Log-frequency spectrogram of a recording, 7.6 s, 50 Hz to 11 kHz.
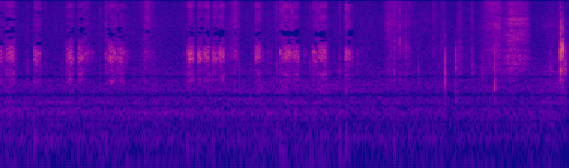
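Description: A yellow graphite pencil writes words on an open grid-paper notebook resting on a wooden desk while the other hand flattens the page. Quiet, bright scratching strokes come in short bursts with brief pauses, centered around 2.3 kHz. A faint steady hum sits underneath.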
